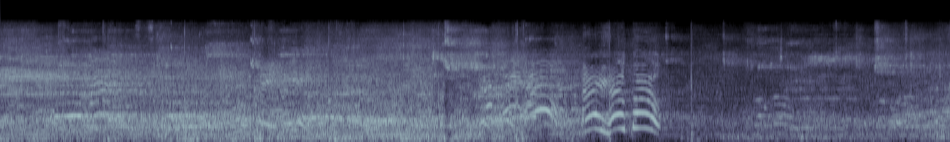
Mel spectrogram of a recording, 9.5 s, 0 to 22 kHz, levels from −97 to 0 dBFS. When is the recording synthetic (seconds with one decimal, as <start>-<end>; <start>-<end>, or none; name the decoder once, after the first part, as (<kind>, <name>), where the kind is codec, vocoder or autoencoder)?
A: 0.0-0.4 (codec, DAC); 3.6-5.0; 6.1-9.5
